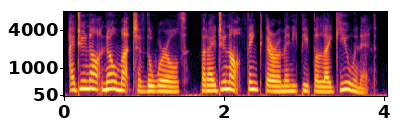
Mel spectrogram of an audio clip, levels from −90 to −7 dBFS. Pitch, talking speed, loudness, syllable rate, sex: 210 Hz, 310 wpm, -15 LUFS, 6.7 syllables/s, female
